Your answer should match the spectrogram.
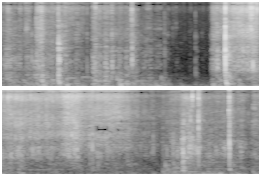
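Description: Bubble wrap and plastic packaging being handled and unwrapped from a small cardboard box: scattered crinkles and clicks, a short pause, then a sharp crackle about three seconds in and a couple of seconds of dense rustling.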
